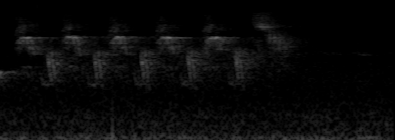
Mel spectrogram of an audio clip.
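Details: Common nightingale song: a quick series of about six bright rising-and-falling notes, four per second, ending with a higher sharp note.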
